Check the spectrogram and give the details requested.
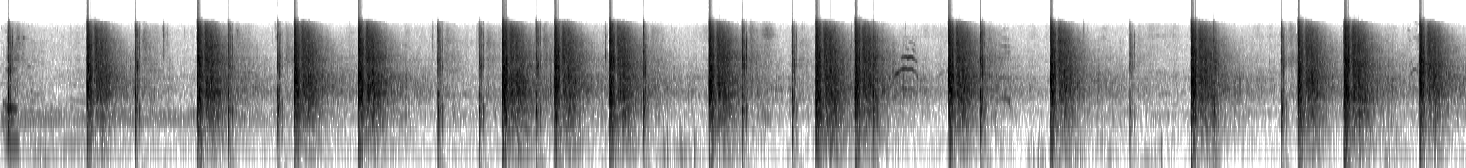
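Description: Fireworks from a ground-lit multi-shot barrage going off shot after shot, about one loud sharp bang a second. Each bang dies away over a second or so before the next.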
